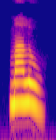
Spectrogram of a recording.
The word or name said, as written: malu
